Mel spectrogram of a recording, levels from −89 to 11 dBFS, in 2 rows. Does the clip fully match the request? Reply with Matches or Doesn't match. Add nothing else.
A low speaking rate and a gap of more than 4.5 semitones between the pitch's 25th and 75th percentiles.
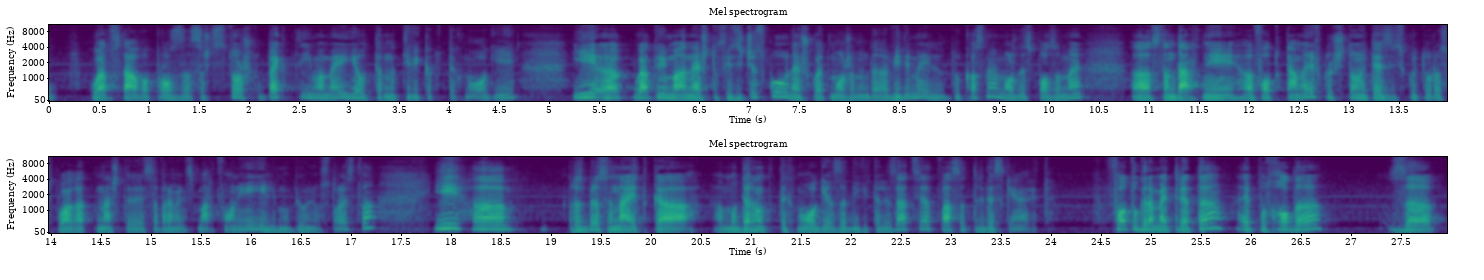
Doesn't match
